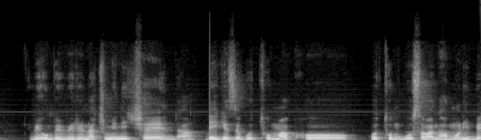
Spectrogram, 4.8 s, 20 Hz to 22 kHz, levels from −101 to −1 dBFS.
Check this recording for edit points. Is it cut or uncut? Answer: cut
